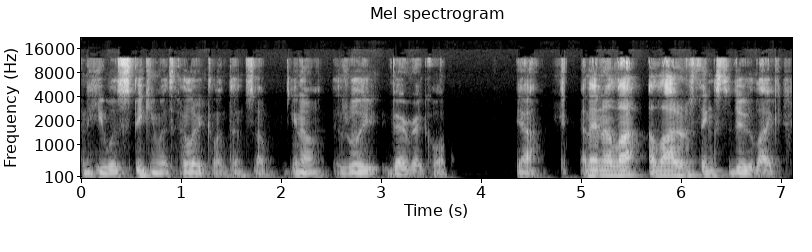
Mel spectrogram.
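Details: Broca's aphasia in a male former paramedic after a stroke during heart valve surgery about 17 years earlier. He understands speech but finds speaking very hard, and still works with a speech pathologist every day.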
